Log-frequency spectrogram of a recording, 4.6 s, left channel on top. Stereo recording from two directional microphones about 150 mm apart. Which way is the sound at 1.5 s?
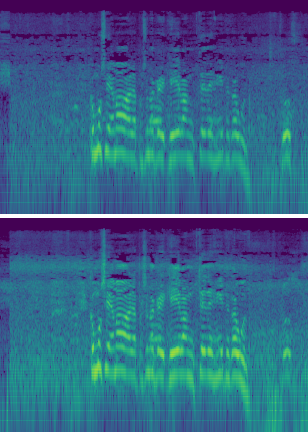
5° left (ahead or behind).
